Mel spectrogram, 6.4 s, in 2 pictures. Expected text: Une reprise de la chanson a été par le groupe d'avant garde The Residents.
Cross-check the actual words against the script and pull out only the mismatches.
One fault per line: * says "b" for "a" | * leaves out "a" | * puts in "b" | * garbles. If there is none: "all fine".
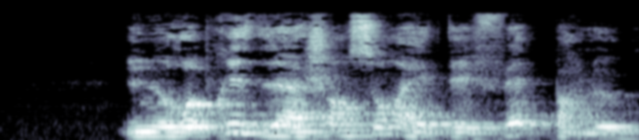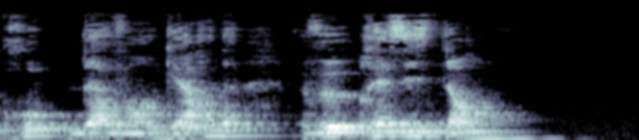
* puts in "faite"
